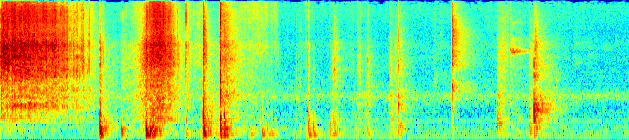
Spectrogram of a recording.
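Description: Kitchen handling sounds: a short rattling rush at the start, like dry cereal pouring, then scattered knocks and clicks as a plastic cereal container, its lid and a plastic bowl are handled on a benchtop.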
